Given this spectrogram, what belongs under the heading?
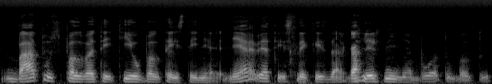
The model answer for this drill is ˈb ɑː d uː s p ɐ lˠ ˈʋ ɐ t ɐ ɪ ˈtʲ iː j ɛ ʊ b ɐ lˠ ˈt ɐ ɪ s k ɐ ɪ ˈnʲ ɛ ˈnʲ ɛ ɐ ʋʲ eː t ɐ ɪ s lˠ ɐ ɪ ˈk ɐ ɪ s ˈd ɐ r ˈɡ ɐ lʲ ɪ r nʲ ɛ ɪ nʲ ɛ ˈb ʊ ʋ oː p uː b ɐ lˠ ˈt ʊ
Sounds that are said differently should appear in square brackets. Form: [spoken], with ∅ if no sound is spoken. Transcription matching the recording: ˈb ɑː [t] uː s p ɐ lˠ ˈʋ ɐ t ɐ ɪ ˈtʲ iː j ɛ ʊ b ɐ lˠ ˈt ɐ ɪ s [t] ɐ ɪ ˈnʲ ɛ ˈnʲ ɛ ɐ ʋʲ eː t ɐ ɪ s lˠ ɐ ɪ ˈk ɐ ɪ s ˈd ɐ r ˈɡ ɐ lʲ ɪ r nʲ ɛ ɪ nʲ ɛ ˈb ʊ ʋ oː [t] uː b ɐ lˠ ˈt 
